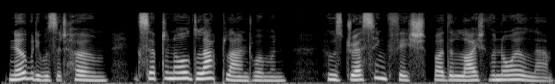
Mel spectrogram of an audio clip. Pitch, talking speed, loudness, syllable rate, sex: 210 Hz, 215 wpm, -17 LUFS, 5.4 syllables/s, female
